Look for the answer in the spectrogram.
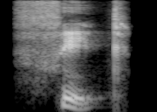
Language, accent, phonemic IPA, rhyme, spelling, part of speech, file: English, US, /fik/, -iːk, fiqh, noun, En-us-fiqh.ogg
- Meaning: Jurisprudence in the Islamic law, shari'a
